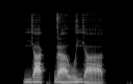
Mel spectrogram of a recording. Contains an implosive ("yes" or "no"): yes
